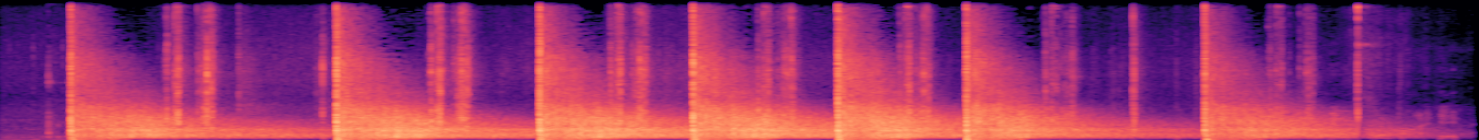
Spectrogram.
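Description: Seven loud gunshots from a firearm, fired one at a time at irregular intervals of roughly one to two seconds, each a sharp crack followed by a long ringing decay outdoors.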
